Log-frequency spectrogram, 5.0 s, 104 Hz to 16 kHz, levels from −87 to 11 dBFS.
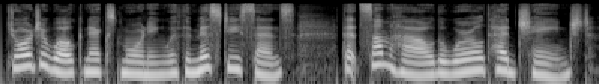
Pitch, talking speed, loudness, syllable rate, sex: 225 Hz, 170 wpm, -16 LUFS, 5.1 syllables/s, female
